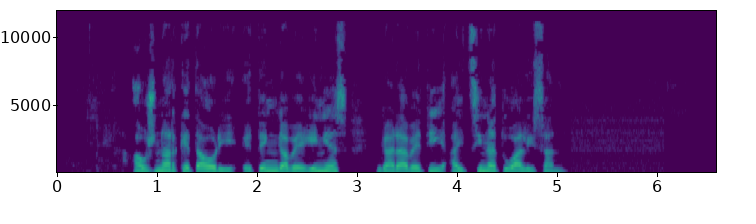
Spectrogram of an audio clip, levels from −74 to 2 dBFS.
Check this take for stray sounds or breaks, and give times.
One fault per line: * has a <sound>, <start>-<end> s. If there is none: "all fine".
all fine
